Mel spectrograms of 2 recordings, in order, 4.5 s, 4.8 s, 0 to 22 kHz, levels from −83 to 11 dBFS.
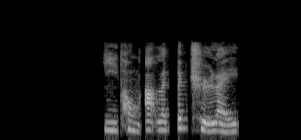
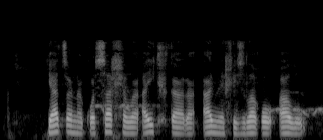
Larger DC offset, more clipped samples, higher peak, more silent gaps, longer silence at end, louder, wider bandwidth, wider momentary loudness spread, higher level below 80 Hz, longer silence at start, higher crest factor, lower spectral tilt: neither; neither; first, -4 dBFS vs -12 dBFS; first, 2.12-2.16 s, 2.54-2.64 s vs none; first, 0.95 s vs 0 s; first, -23 LUFS vs -30 LUFS; about the same, 7.6 kHz vs 8 kHz; first, 11 LU vs 5 LU; about the same, -72 dBFS vs -68 dBFS; first, 1.55 s vs 0.7 s; about the same, 22 dB vs 18 dB; second, -3.5 dB/octave vs -6 dB/octave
